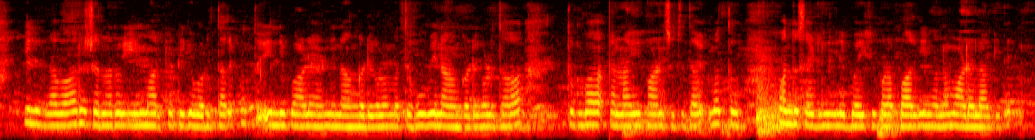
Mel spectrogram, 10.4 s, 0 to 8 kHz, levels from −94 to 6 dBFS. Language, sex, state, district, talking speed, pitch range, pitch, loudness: Kannada, female, Karnataka, Belgaum, 145 wpm, 205-225 Hz, 215 Hz, -26 LUFS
